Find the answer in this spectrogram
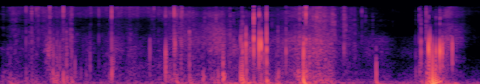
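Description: Phone handling noise close to the microphone: scattered rustles and knocks, stronger in the second half, as the phone is moved.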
